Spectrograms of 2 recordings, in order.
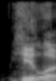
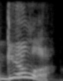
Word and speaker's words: Gila: I think I think um Gila is one of them like Yeah. Hila Bend or Gila River. I mean, if you first got out here and you look at that, I I think What the heck's a gilla?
